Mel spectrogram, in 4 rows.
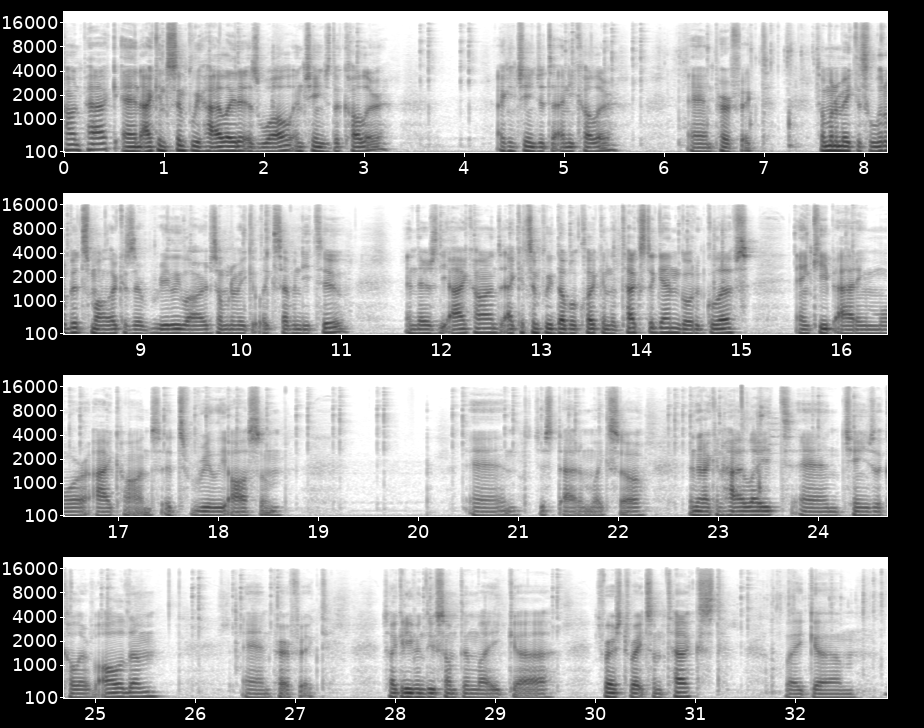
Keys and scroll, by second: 7.1 super+a, 9.8-10.6 typing, 24.3 super+a, 32.5-32.9 typing.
